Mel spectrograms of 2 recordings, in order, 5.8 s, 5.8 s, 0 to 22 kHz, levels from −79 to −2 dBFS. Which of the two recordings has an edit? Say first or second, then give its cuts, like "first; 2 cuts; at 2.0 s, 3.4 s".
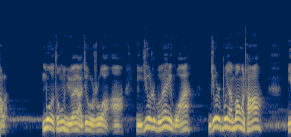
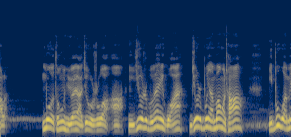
second; 2 cuts; at 2.5 s, 3.7 s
